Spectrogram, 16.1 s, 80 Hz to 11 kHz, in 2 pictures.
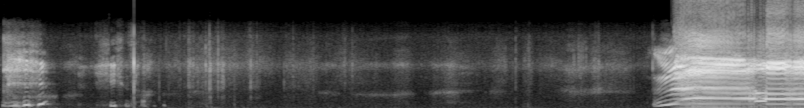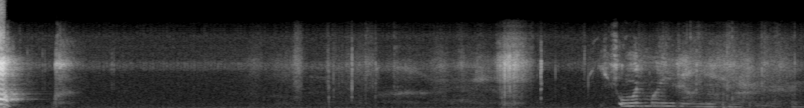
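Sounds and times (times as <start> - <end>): faint handling noises: 1.2 - 3.7, 10.4 - 16.0
person screaming: 6.6 - 8.4.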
